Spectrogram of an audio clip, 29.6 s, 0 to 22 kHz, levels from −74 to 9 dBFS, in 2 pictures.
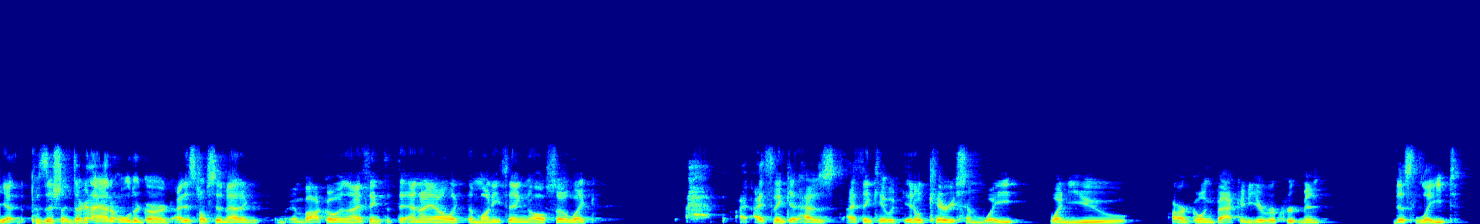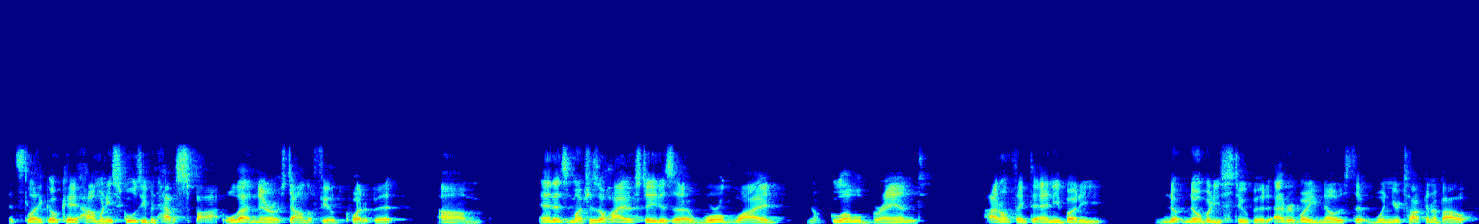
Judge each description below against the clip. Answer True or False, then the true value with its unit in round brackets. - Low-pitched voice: True (110 Hz)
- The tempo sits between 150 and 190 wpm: False (200 wpm)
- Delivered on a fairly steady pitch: False (3.3 semitones)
